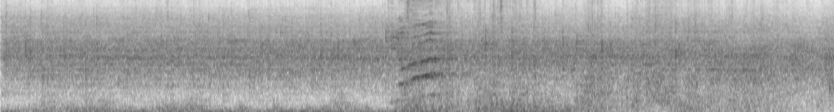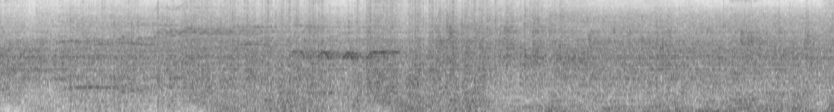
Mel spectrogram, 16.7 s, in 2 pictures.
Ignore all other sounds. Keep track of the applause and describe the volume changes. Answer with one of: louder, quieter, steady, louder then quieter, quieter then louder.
steady.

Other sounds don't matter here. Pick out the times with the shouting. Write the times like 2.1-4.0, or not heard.
3.9-4.4.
